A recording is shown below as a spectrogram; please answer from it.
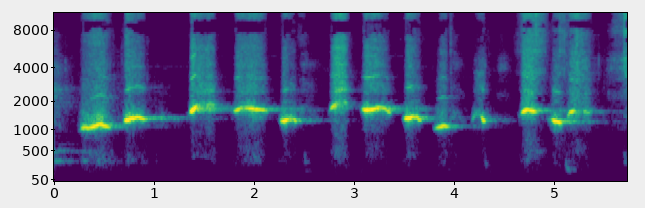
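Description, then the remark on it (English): A person whistles a TV show theme song alone, a string of clear notes in a bouncy melodic phrase, some held and some short, with brief gaps between them and no talking. “you see, I'm struggling up here whistling, but you all will remember what TV show that's the thing song two, It's embedded um, in our memories, embedded in our minds.”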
